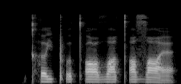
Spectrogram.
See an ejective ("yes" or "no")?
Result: yes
